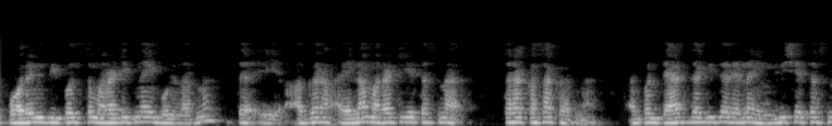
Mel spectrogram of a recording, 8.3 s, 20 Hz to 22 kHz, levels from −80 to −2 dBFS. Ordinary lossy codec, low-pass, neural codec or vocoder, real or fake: AAC, 48 kbps; 5.4 kHz; none; real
